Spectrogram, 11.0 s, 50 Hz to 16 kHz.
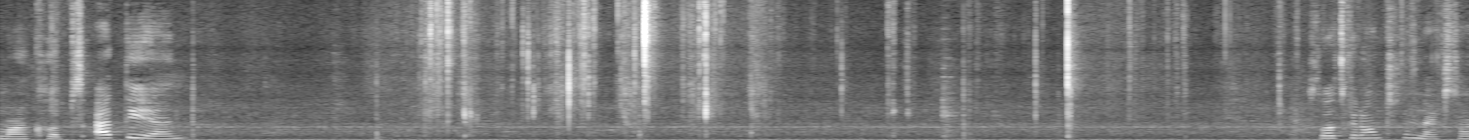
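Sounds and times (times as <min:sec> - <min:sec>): steady low hum: 0:00.0 - 0:11.0
slime squished clicks and pops: 0:03.2 - 0:06.8, 0:07.8 - 0:08.8.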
